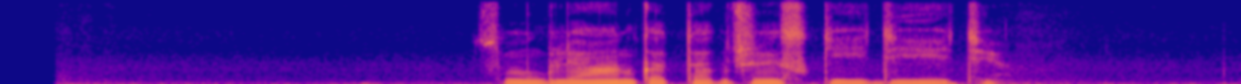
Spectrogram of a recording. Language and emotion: Russian, sad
